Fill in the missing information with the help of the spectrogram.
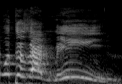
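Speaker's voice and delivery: high, slow, loud bewildered question; baffled. Retold or imitated. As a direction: stretch it out in disbelief. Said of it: "I'm like".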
